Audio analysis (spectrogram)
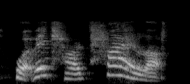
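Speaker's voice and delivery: plain reading voice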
